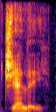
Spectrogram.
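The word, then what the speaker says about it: Gelli: It looks like it's Licchio or something like that, but I had to check it and it was like, oh, it's Liccio jelly. Not Gelly, and it's, yeah.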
